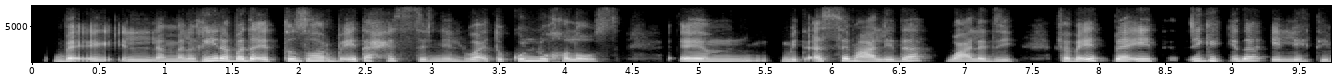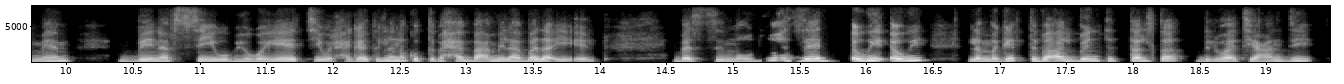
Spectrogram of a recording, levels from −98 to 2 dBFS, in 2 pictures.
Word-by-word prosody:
ب 180 +2 -2
آآ 180 -2 +3
لمّا 175 0 -2
الغيرة 235 +12 +5
بدأت 250 -5 +5
تظهر، 245 -1 +3
بقيت 230 +5 -1
أحس 255 0 -5
إن 190 -3 -4
الوقت 190 +6 -2
كلّه 250 +3 +2
خلاص، 185 -6 -3 0.4
آمم، 180 +6 +2
متقسم 240 +7 0
على 195 0 +1
ده 265 +7 -2
وعلى 185 -2 +1
دي، 170 -2 -8 0.3
فبقيت 205 +7 +3
بقى 250 - +6
إيه 250 0 +1 0.2
تدريجي 250 +1 0
كده 265 +3 -1
الاهتمام 195 +5 -4 0.3
بنفسي، 210 +5 -3
وبهواياتي 190 +5 -2
والحاجات 190 +5 -3
اللي 235 0 -2
أنا 245 0 0
كنت 245 -1 -4
باحب 225 +1 -3
أعملها 230 +4 0
بدأ 240 +2 +3
يقل. 190 -1 -6 0.6
بس 185 +1 -2
الموضوع 190 - -4
زاد 250 +1 +4 0.2
أوي، 280 +3 +6
أوي 295 +4 +5 0.3
لمّا 190 0 +1
جِبت 280 +5 -1
بقى 255 +2 +3
البنت 255 +3 0
التالتة 240 +4 -1
دلوقتي 215 +5 -1
عندي 205 +8 -4
220 Hz, 140 wpm, -20 LUFS, 190-250 Hz, 0.6 s, بقى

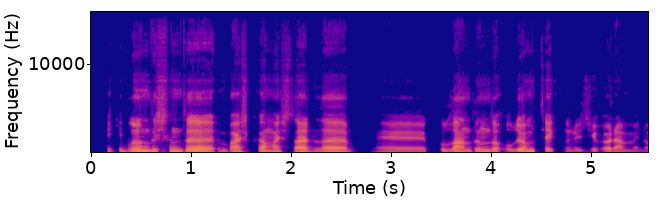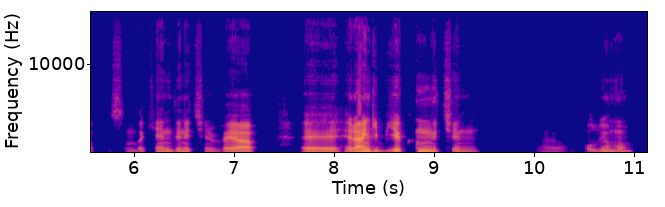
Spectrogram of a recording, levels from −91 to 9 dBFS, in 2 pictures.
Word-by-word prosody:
Peki, 130 +7 -13
bunun 215 +5 +4
dışında 190 -4 +3
başka 120 +7 -3
amaçlarla, 140 -6 0 0.3
eee, 100 -1 -9
kullandığın 115 +1 -2
da 115 - 0
oluyor 100 - -1
mu 210 - +1
teknolojiyi 90 0 -10
öğrenme 90 -2 -6
noktasında? 90 +1 -19
Kendin 105 +1 -6
için 100 -1 -10
veya, 100 0 +5 0.5
eee, 95 -1 0
herhangi 115 +2 +7
bir 110 - -14
yakının 120 +2 +3
için, 95 -3 -9 0.6
eee, 95 - -32 0.4
oluyor 185 +4 -9
mu? 195 +2 -10
110 Hz, 130 wpm, -27 LUFS, 95-135 Hz, 0.6 s, herhangi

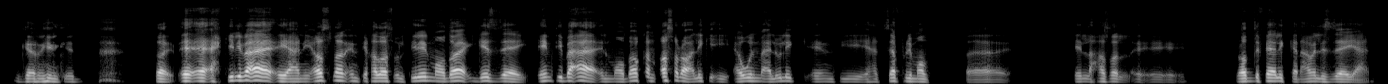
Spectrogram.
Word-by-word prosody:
جميل 135 +1 -4
جدًا. 125 -1 -16 0.7
طيب 135 -3 +1
أ - - +7 0.2
أ - - -1
احكي 180 - -3
لي 190 - +3
بقى 185 -7 +8
يعني 135 +3 +1
أصلًا 180 -1 0
أنتِ 155 0 -10
خلاص 150 0 +2
قلتِ 140 0 -14
لي 170 +2 +2
الموضوع 160 -1 +3
جه 150 +3 -5
إزاي، 140 -7 -1
أنتِ 170 +1 -5
بقى 170 -4 +2
الموضوع 135 +5 -3
كان 175 -4 -9
أثره 180 -1 +1
عليكِ 155 -1 -4
إيه 125 -3 -16
أول 155 +2 -1
ما 140 - -10
قالوا 135 +4 -6
لِك 155 -2 -7 0.2
أنتِ 130 -1 -17
هتسافري 125 +4 -7
مالطا؟ 130 -4 -5 0.3
ف - - -20
إيه 110 0 -14 0.6
اللي 130 -1 -11
حصل؟ 135 -4 -8
آآ، 110 -2 -22 0.5
رَد 140 +1 +1
فعلِك 155 -1 +1
كان 120 - -9
عامل 135 +1 -6
إزاي 120 -1 -3
يعني؟ 135 +2 -12
140 Hz, 180 wpm, -21 LUFS, 130-155 Hz, 0.7 s, بقى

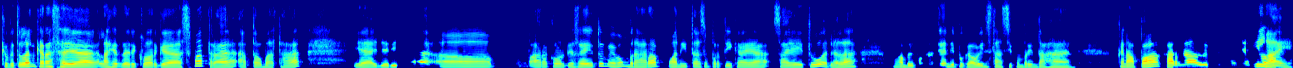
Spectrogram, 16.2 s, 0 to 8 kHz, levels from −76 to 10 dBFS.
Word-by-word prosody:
Kebetulan 210 +3 +3
karena 205 0 +5
saya 185 -2 +7 0.3
lahir 175 +1 0
dari 170 0 0
keluarga 165 -1 +2
Sumatera 165 - +1
atau 165 +1 -4
Batak, 160 +7 -3 0.7
ya, 155 - -1 0.2
jadinya, 175 - -4 0.3
mmm, 195 - -1 0.5
para 185 0 -3
keluarga 190 0 -4
saya 190 -1 +2
itu 245 - -2
memang 220 +2 -3
berharap 200 +4 0 0.2
wanita 190 +1 -4
seperti 185 -1 -9
kayak 170 -1 -1 0.2
saya 165 -2 -3
itu 215 - -8 0.2
adalah, 170 0 0 0.5
mengambil 185 0 -3
pekerjaan 195 +2 -6
di 210 - -3
pegawai 170 -3 -2
instansi 180 -3 -7
pemerintahan. 160 -3 -4 0.6
Kenapa? 200 +7 +5
Karena 200 +2 +5 0.2
lebih 215 - -4 0.2
banyak 205 -11 -12
nilai. 200 -9 +6
185 Hz, 130 wpm, -25 LUFS, 165-200 Hz, 0.7 s, saya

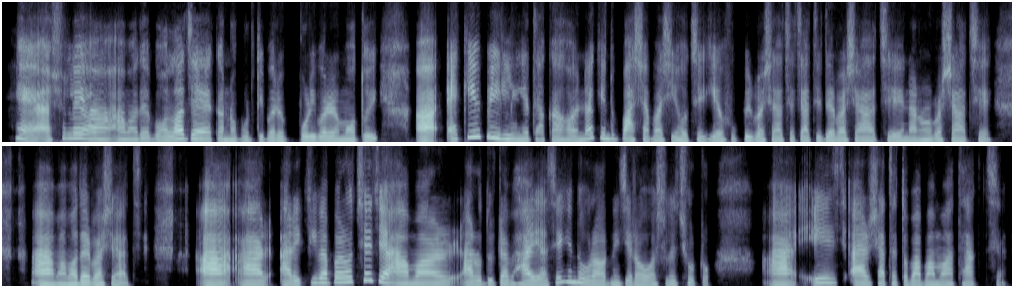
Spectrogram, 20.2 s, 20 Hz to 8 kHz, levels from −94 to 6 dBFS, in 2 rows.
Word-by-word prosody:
হ্যাঁ, 250 -5 +3
আসলে 275 +8 -4 0.2
আ - - +4 0.3
আমাদের 215 0 -2
বলা 205 +5 +2
যায় 230 -2 +3
একান্নবর্তী 200 -2 -5
বারে 195 0 -1 0.2
পরিবারের 200 -1 +1
মতোই 200 0 -2 0.4
আ - - +7 0.3
একই 345 +9 +1
বিল্ডিং 255 -8 +1
এ - - -6
থাকা 195 -1 -4
হয় 185 0 -1
না। - - +2
কিন্তু 260 -3 -2
পাশাপাশি 190 -1 -1
হচ্ছে 185 +2 -5
গিয়ে 185 -1 -1
ফুপির 190 -2 -5
বাসা 190 0 -3
আছে, 185 +1 -7
চাচীদের 190 +1 -2
বাসা 185 -1 -1
আছে, 195 - -7 0.2
নানুর 185 +2 -2
বাসা 190 - -1
আছে, - - -7 0.6
আ - - +6 0.2
মামাদের 200 +2 +2
বাসায় 195 0 -1
আছে। - - -13 0.6
আ - - +9 0.4
আর 200 0 +5 0.2
আরেকটি 210 +5 -1
ব্যাপার 265 +2 +2
হচ্ছে 300 +7 -1
যে - - +5 0.2
আমার 210 0 +3 0.3
আরো 205 0 +1
২ 205 - -5
টা 205 - +1
ভাই 200 -1 +3
আছে। 180 +9 -7
কিন্তু 280 -3 0
ওরাও 200 -1 +1
নিজেরাও 195 0 -3
আসলে 195 +1 -6
ছোট। 215 -3 -8 0.7
আ 190 - +3 0.4
এইজ 260 0 -2 0.2
আর 210 - +3
সাথে 210 +1 -3
তো - - -3
বাবা-মা 190 0 -1
থাকছে। - - -6
200 Hz, 170 wpm, -23 LUFS, 195-215 Hz, 0.7 s, আ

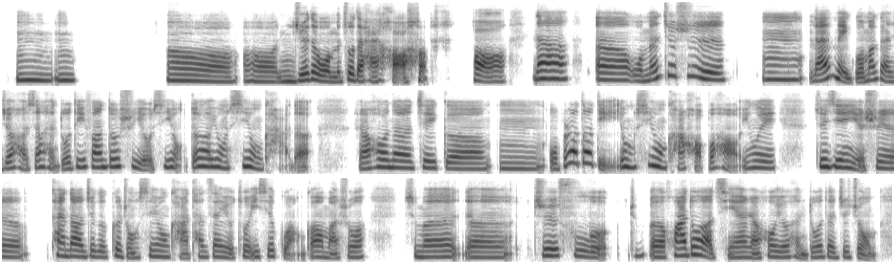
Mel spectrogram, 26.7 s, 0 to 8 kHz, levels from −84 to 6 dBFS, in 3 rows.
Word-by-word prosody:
嗯， 225 -1 +1
嗯。 220 -2 -1 0.9
哦， 195 -5 +1
哦， 175 -3 -1
你 185 0 0
觉 215 +5 +4
得 245 -3 +6
我 185 -2 +6
们 170 0 -2
做 230 - +4
的 190 - +5
还 170 - 0
好 - - +3
吼。 - - 0 0.5
好， 180 -4 +5 0.2
那， 275 -1 +6 0.3
呃， 235 -1 +4
我 195 -1 -2
们 245 - 0
就 385 0 -2
是， 275 -11 +2 0.3
嗯， 245 -2 -1
来 205 - +4
美 290 - +3
国 160 +3 -1
嘛， 230 - +1
感 210 -9 -1
觉 220 +5 0
好 - - -5
像 250 +2 -1
很 265 - -6
多 195 +3 -3
地 260 +4 -1
方 260 -1 +3
都 275 +1 +2
是 285 -1 -4
有 165 -6 -2
信 260 - -3
用 260 - -2
都 275 - -1
要 280 -1 +4
用 260 -5 +1
信 285 +5 0
用 230 -8 +1
卡 - - -11
的， - - -4 0.4
然 210 +1 0
后 265 +2 +3
呢， 240 -2 +3
这 230 +1 -1
个， 200 -2 -1
嗯， 205 +2 -6
我 - - -3
不 - - -4
知 - - +4
道 410 - +7
到 400 0 +4
底 295 - -5
用 265 -2 +3
信 265 +5 -4
用 270 -5 +4
卡 - - -4
好 - - -3
不 - - -4
好， - - -4
因 235 - -5
为 230 -2 -1 0.4
最 275 -1 +5
近 260 -3 +3
也 195 - 0
是 210 -2 -1 0.2
看 255 -4 +1
到 220 -2 +4
这 210 +1 -4
个 195 -2 -4
各 225 +3 -2
种 170 -3 -5
信 220 - -5
用 200 -1 -2
卡 155 - -6
它 200 - -7
在 200 0 -3
有 170 -4 -3
做 200 +3 -5
一 - - -3
些 220 +2 -3
广 265 +5 -6
告 195 - +1
嘛， 155 -4 -2
说 190 +4 -3 0.4
什 - - -7
么， 200 +1 +1
呃， 185 -1 -1 0.2
支 240 -1 +2
付 220 -1 -3 0.2
就 240 -3 -10
啊， 190 0 +4
花 245 +5 +5
多 275 +1 +3
少 - - +5
钱， 180 +1 -2
然 155 -1 +1
后 205 +4 -2
有 195 0 -1
很 250 +7 -5
多 190 -3 -3
的 195 -2 -3
这 190 +2 -6
种， - - -4
220 Hz, 245 characters per minute, -23 LUFS, 195-255 Hz, 0.9 s, 道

